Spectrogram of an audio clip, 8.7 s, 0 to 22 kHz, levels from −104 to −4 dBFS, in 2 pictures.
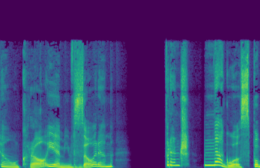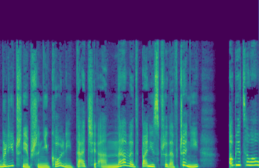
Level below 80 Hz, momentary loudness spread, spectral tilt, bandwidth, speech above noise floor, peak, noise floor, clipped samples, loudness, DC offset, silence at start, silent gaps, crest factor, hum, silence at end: -60 dBFS; 6 LU; -4 dB/octave; 17 kHz; over 74 dB; 0 dBFS; under -90 dBFS; under 0.1%; -16 LUFS; under 0.1%; 0 s; 2.20-2.75 s, 8.01-8.15 s; 16 dB; none; 0 s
